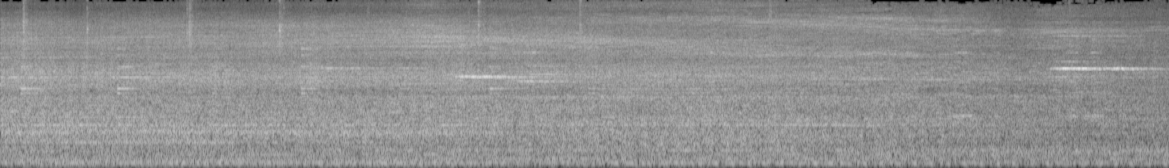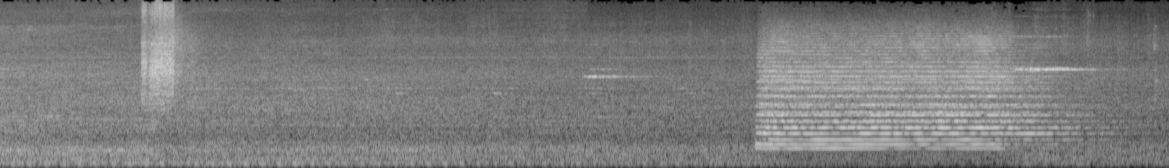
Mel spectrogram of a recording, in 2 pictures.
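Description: Freight train passing close by: the steady rumble of Union Pacific and CSX diesel-electric locomotives gives way to rolling freight cars, with faint brief wheel squeals and a short hiss about halfway through. Near the end a train air horn blows one long chord for about three and a half seconds.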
